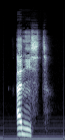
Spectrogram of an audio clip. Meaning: anhistous
- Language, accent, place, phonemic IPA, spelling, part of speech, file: French, France, Lyon, /a.nist/, anhiste, adjective, LL-Q150 (fra)-anhiste.wav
